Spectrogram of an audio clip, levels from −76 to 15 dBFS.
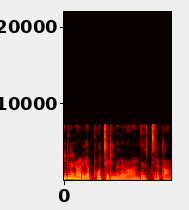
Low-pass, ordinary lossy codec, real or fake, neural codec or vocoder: none; none; fake; codec, 16 kHz, 1.1 kbps, Voila-Tokenizer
